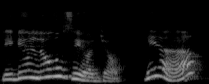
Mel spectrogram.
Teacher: Rather than emphasizing job here, I want to emphasize the word loose. So I stress it. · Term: tonic syllable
